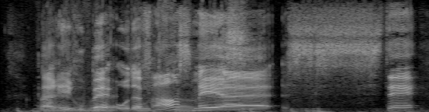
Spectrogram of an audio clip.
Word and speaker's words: Paris-Roubaix: Haut de France là on va le prononcer comme il faut Paris Roubet Haut de France mais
